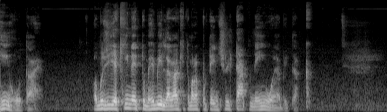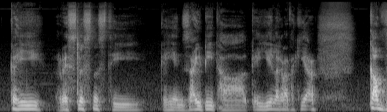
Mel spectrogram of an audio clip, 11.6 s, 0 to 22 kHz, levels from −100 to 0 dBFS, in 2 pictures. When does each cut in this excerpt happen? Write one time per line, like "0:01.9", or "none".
none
